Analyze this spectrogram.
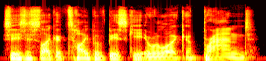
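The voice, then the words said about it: Put-on Cockney accent. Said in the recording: “What accent are you doing? ... It's Cockney. ... Does it sound Australian?”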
